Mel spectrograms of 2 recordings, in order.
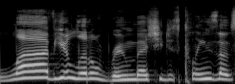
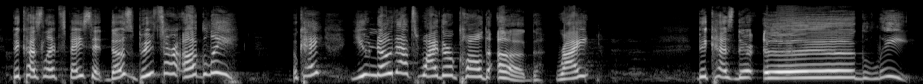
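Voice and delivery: higher and louder, laughing at the boots; half-laughing, half-ranting about ugly boots; excited mock outrage; 6 semitones higher, 8 dB louder than usual. Real, not acted. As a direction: build to a loud, stretched-out punchline.

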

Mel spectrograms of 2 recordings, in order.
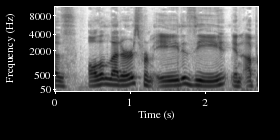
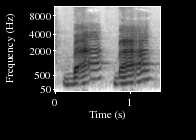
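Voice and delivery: playful bleating, high and laughing; sheep bleat; 7 semitones higher than usual. Pretend. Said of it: "What does the sheep say?".

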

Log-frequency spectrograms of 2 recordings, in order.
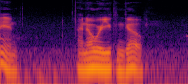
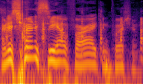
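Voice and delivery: laughing; 4 semitones higher, 4 dB louder than usual. Real, not acted. Teasing, laughing.

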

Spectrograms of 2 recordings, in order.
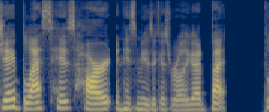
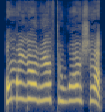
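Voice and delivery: high, loud panicked squeal; a hammed-up flustered cry; mock panic; 12 semitones higher, 6 dB louder, much faster than usual. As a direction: squeal it like you just saw blood. Retold panic, running to bathroom.

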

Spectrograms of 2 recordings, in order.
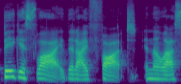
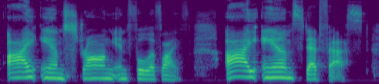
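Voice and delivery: slow declaration; slower than usual. Retold or imitated. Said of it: "It was I am statements".

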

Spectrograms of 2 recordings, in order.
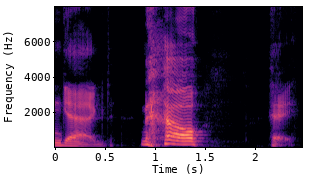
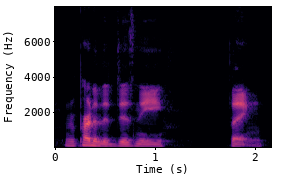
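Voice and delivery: usual speaking voice

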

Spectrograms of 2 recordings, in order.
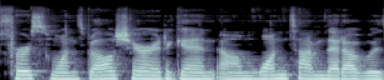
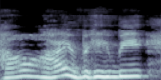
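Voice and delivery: sweet surprised greeting; 7 semitones higher than usual. Retold or imitated. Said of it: "And I was like".

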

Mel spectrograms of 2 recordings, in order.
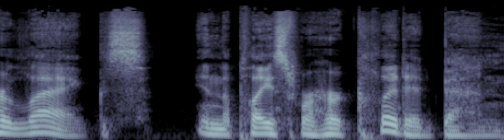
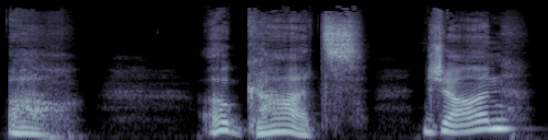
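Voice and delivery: rising panic; 5 semitones higher, slower than usual. A narrator's reading. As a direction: voice climbing into panic. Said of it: "abruptly changed ... to panic".

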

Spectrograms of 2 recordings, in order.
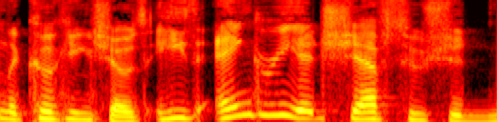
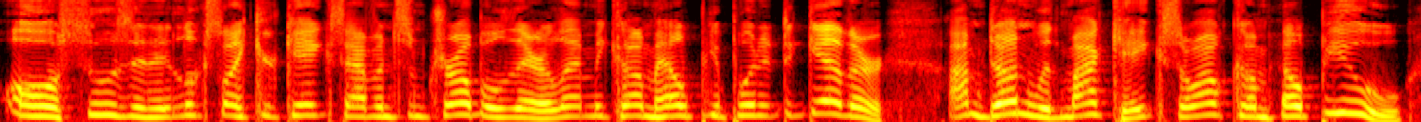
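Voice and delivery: high, sweetly helpful baker; helpful contestant; 9 semitones higher than usual. Retold or imitated. Baker offering Susan help, mock sweet. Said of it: "British Bake Off, and they're like".

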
